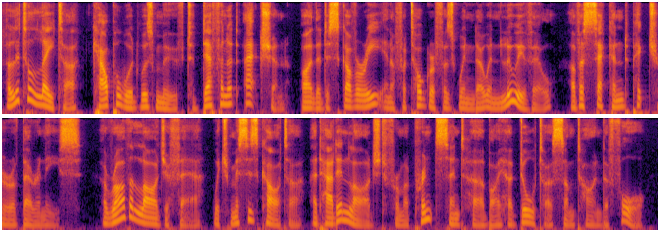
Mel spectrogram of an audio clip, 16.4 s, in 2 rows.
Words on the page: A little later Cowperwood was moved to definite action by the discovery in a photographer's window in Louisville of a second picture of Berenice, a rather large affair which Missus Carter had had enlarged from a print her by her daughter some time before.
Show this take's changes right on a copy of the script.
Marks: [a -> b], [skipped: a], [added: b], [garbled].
A little later Cowperwood was moved to definite action by the discovery in a photographer's window in Louisville of a second picture of Berenice, a rather large affair which Missus Carter had had enlarged from a print [added: sent] her by her daughter some time before.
